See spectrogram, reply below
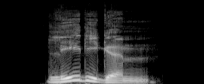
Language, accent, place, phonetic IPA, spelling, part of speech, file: German, Germany, Berlin, [ˈleːdɪɡəm], ledigem, adjective, De-ledigem.ogg
- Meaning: strong dative masculine/neuter singular of ledig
